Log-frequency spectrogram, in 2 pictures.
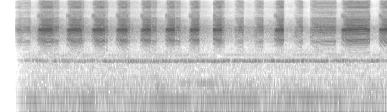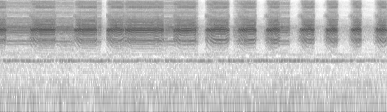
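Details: Cicadas singing: loud, harsh buzzing pulses repeated rapidly, some merging into longer rattling stretches, with a thin steady whine running beneath and faint soft harp notes low in the background.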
